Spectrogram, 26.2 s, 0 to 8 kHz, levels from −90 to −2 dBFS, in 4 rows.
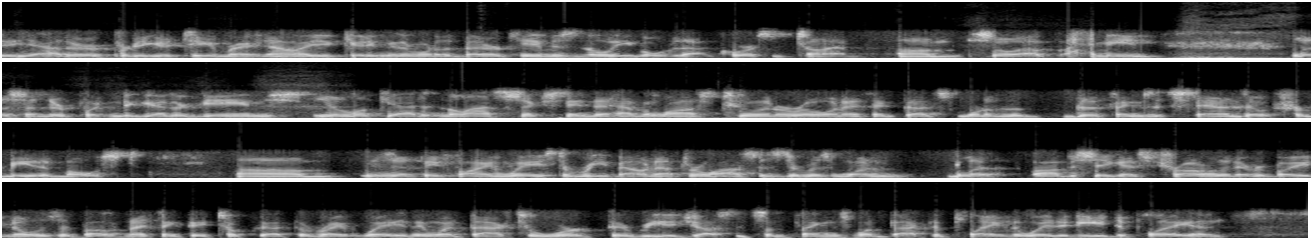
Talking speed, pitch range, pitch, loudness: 265 wpm, 120-140 Hz, 130 Hz, -21 LUFS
